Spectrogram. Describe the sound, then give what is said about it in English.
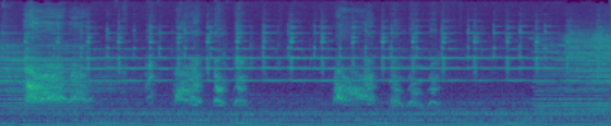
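Two pet dogs bark in a handful of short, irregular bursts at the end of a song, while a steady, sustained train whistle tone hums underneath throughout. “he ends this song with his dogs Banana and Louie making some pet sounds with them barking”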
